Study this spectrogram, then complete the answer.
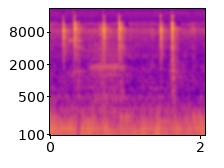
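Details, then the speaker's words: Hood latch alarm sensor switch on a 2nd-gen Toyota Highlander/Kluger, spring removed, worked by hand: sharp clicks in quick pairs, switching cleanly; grimy or gummed-up switches can trigger false alarms, to be cleaned with WD-40. "there's a little sensor switch and you can hear it clicking away"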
